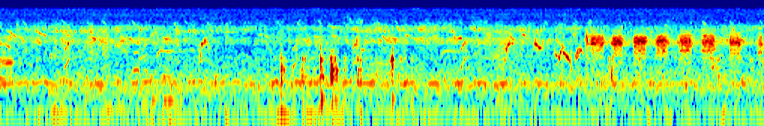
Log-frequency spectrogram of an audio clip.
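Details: Red-backed Shrike at Tembe in February, screeching in the background: harsh, grating screeches in a quick run of about eight bursts near the end, over a busy chorus of other birds, insect hum and a steady drone.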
